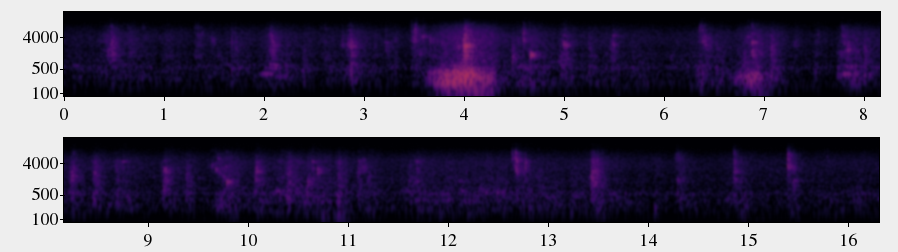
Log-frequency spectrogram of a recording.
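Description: A man chews and crunches food close to a microphone.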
